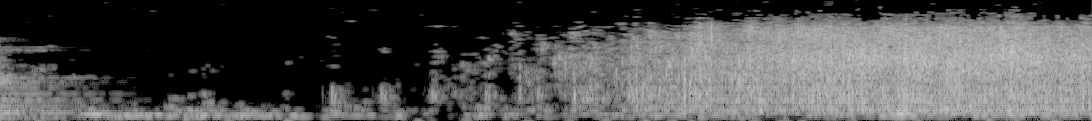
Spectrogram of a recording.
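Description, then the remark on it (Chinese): Audience applause breaks out partway through and swells into a steady, dense patter of many hands clapping, following a brief stretch of low voice-like murmur at the start. “嘿，鼓掌了要要算的喽。”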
